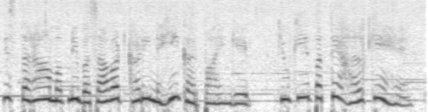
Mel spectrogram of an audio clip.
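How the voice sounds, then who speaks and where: A woman's voice: sits high, lively intonation, normal speed, mellow, slight background noise, voice pushed up. A woman voicing a resourceful, earnest young village daughter-in-law in a cartoon story. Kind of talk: acted dialogue in a Hindi cartoon story.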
